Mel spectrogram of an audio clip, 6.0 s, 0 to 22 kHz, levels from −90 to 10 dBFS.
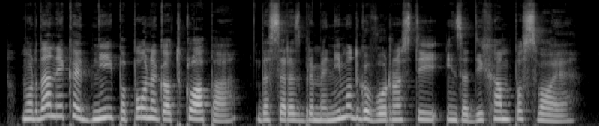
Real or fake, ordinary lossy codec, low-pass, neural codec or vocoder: real; none; none; none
